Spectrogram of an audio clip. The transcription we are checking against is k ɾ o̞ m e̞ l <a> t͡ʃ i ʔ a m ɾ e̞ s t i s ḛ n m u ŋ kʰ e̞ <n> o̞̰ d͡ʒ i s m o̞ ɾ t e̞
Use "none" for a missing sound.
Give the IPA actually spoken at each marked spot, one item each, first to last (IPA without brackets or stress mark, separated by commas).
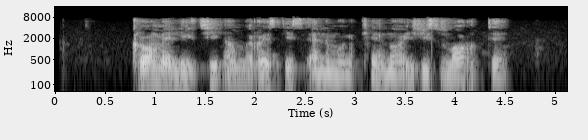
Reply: i, n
